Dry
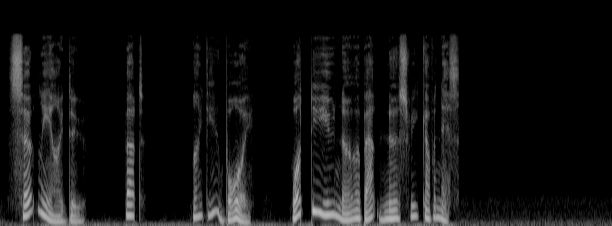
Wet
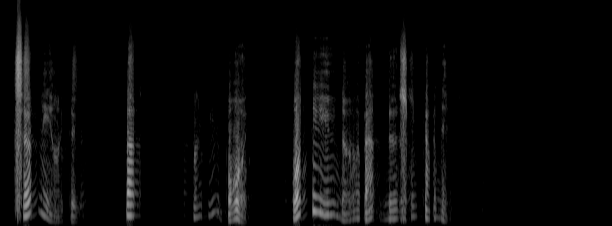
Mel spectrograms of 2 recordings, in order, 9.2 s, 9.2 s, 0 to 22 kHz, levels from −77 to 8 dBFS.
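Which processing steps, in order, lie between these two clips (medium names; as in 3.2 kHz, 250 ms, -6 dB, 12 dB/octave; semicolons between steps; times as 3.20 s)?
partial rectifier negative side -12 dB; level-controlled noise filter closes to 540 Hz, open at -19 dBFS; high-pass 91 Hz 12 dB/octave; treble shelf 9.9 kHz +8.5 dB; band-stop 700 Hz, Q 15; on a send: feedback delay 846 ms, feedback 57%, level -17.5 dB; on the sum: waveshaping leveller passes 2; frequency weighting A; delay 107 ms -13 dB; upward expansion 2.5:1, over -37 dBFS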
